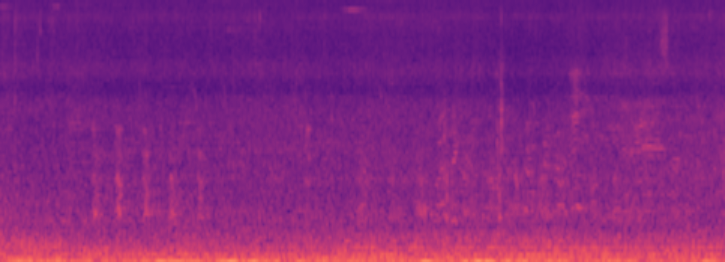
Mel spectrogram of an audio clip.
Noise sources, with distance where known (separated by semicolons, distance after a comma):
person or small group talking, far; dog barking or whining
